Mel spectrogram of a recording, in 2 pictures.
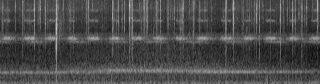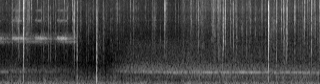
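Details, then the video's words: Crickets chirping outside a forest cabin: steady, even pulses about twice a second that break off near the eight-second mark, over a low roar of crackling fire and blowing wind with occasional sharp pops. "Fire Crackles With Blowing Wind And Chirping Crickets"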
